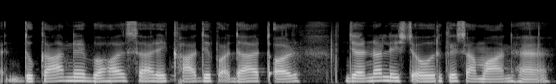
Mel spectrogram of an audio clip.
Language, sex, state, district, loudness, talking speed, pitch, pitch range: Hindi, male, Jharkhand, Garhwa, -16 LUFS, 130 wpm, 145 Hz, 140-155 Hz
